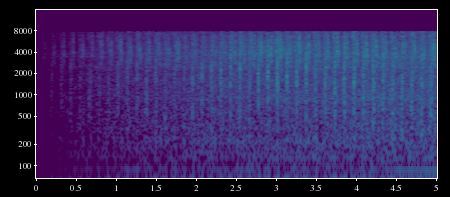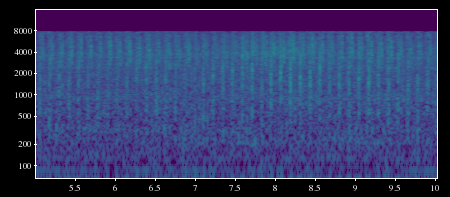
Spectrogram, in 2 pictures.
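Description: Helicopter rotor: a rapid, steady thudding that fades in from silence and grows louder.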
